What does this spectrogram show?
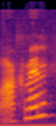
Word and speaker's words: Ochman: So today we have Joe Oxman. Hello Right? Is there. that pronunciation? Yes, perfect. Yes. Got it on the first whack. Yay. Yes, special guest Joe Ockman.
